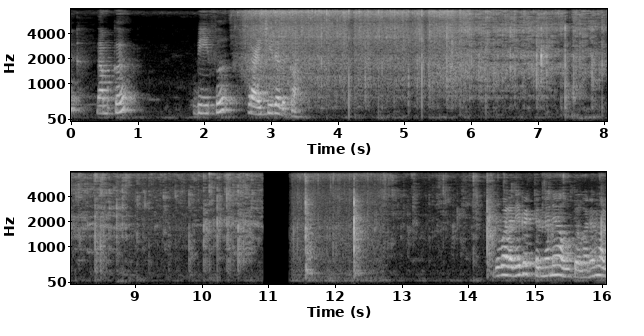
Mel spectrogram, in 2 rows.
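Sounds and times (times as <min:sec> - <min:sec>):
meat sizzling in hot oil: 0:02.4 - 0:16.0
spoon stirring in pan: 0:07.0 - 0:10.9, 0:11.5 - 0:16.0.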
